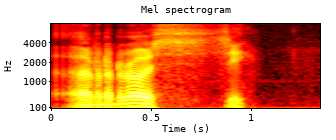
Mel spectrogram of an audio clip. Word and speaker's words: Рости: Поэтому решил образовать королевство Рости. Ударение на 1-й слог.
